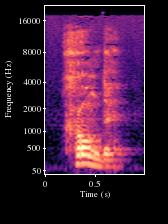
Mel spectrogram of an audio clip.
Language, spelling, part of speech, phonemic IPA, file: Dutch, gronde, noun / verb, /ˈɣrɔndə/, Nl-gronde.ogg
- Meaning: dative singular of grond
